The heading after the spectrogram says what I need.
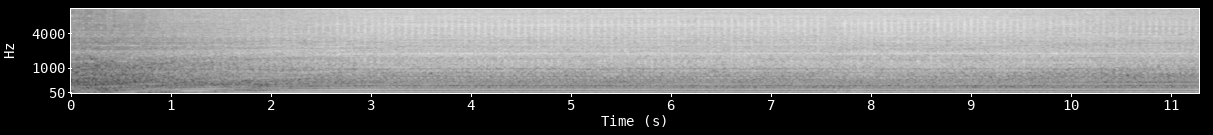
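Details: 2010 Chevrolet Camaro V6, 56k miles: engine starts and settles to steady idle with a faint regular clack about three times a second; clacking at about 2k rpm and below, owner suspected heat shield, source unconfirmed.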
